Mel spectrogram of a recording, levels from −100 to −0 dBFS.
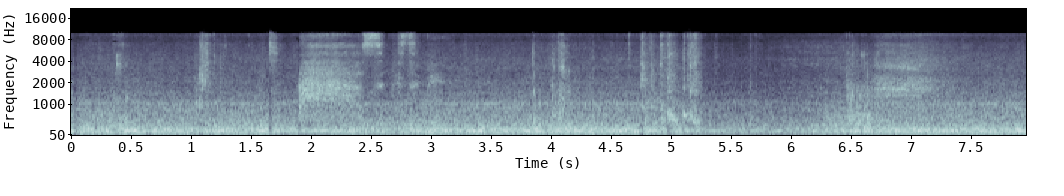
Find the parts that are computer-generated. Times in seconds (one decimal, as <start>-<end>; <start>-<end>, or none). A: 0.0-8.0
